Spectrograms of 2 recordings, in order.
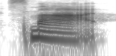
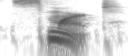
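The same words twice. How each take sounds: First: It is said with a Boston accent. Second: It is said without a Boston accent.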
